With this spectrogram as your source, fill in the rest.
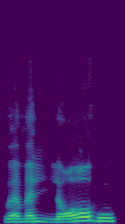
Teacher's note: अब यहाँ देखिए, वमल बारीक है, वमल, यहाँ तक हम आए, लाम बारीक है, सब बारीक है, लेकिन जैसे ही हम लाम पे गए, वमल्लाहु, अब एक उसका खड़ा जबर भी पढ़ना होता है ना, वमल्लाहु, हाँ पे हु सिर्फ एक ही हरकत पड़ा जाएगा, हु को ज्यादा नहीं खींचना।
